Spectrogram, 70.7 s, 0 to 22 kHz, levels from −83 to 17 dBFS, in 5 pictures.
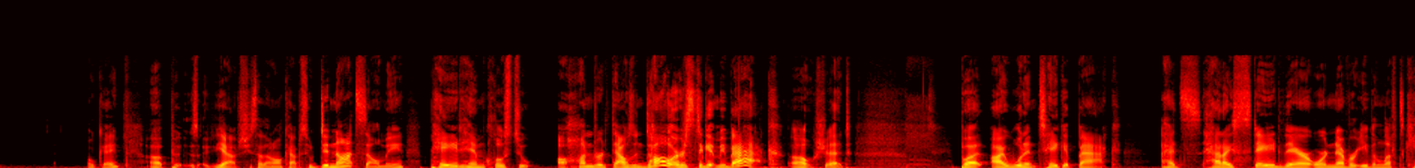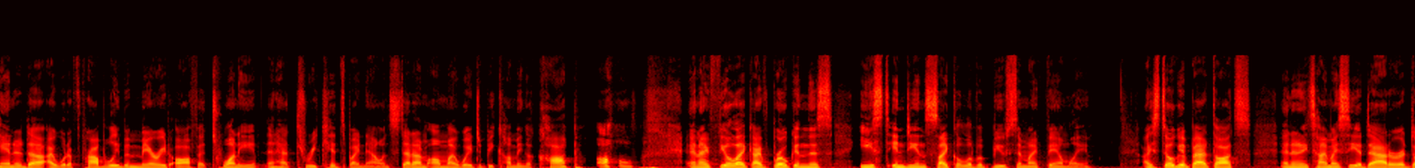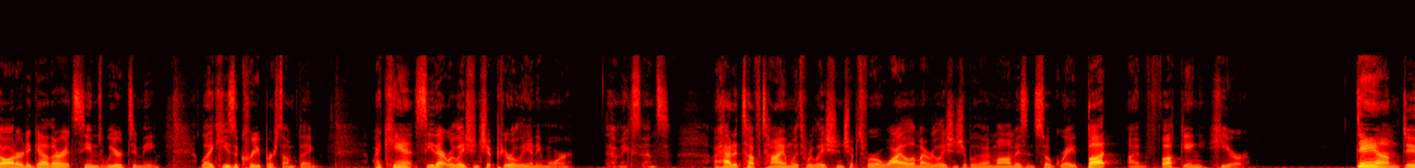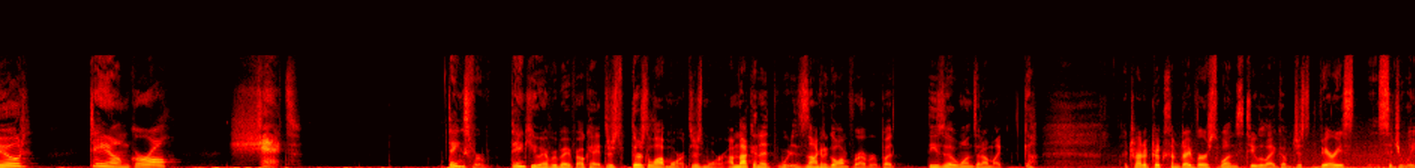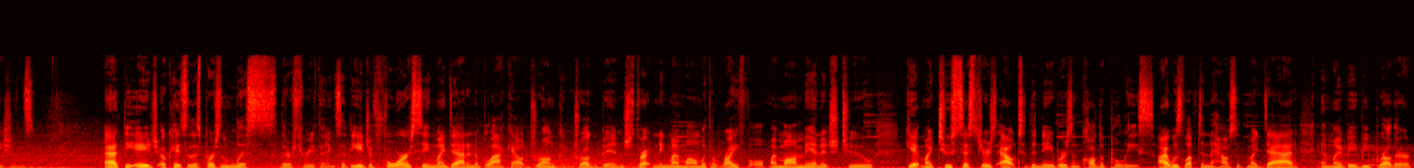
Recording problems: train or aircraft noise; faint; from 54 s on; 20 dB below the speech

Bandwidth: 14.5 kHz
